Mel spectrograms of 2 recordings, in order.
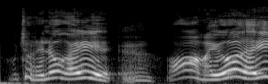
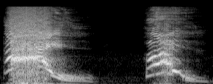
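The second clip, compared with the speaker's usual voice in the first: loud yelps, the second much higher; shocked yelps; 7 semitones higher, 12 dB louder than usual. Real, not acted. Reacting to a clip on stream, loud shocked yelps. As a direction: yelp twice in shock.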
